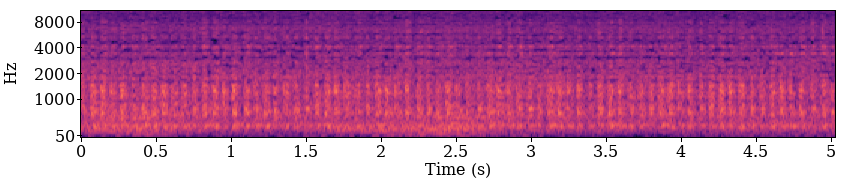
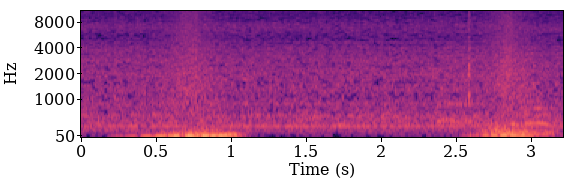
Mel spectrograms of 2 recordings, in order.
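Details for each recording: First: Latest-model Maruti Ertiga engine running with AC off: a dry, rattling chatter from a worn water pump bearing, confirmed by checking with the belt removed. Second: Maruti Ertiga (latest model) idling after water pump replaced: smooth steady low hum, no whine, rattle or knock; earlier engine noise was from the water pump.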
